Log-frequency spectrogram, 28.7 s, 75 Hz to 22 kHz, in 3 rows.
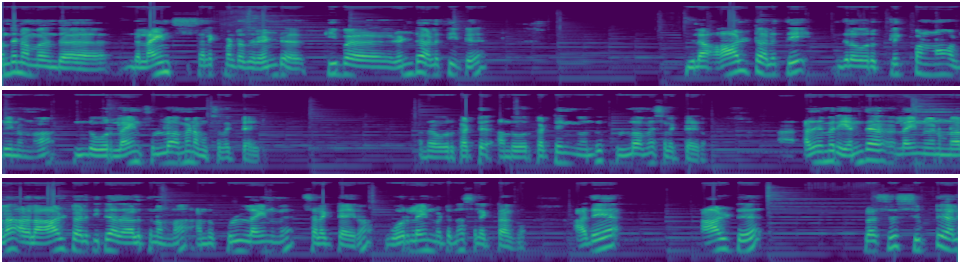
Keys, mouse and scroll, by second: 3.0 click, 5.0 2, 10.0 alt+click, 11.5-16.1 middle drag, 16.3-17.0 middle drag, 19.6 alt+click, 21.1-22.2 middle drag.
